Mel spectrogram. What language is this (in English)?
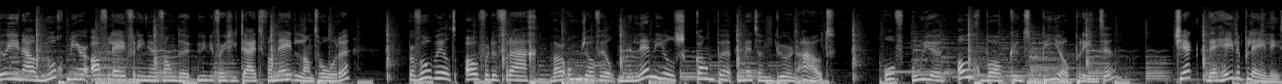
Dutch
